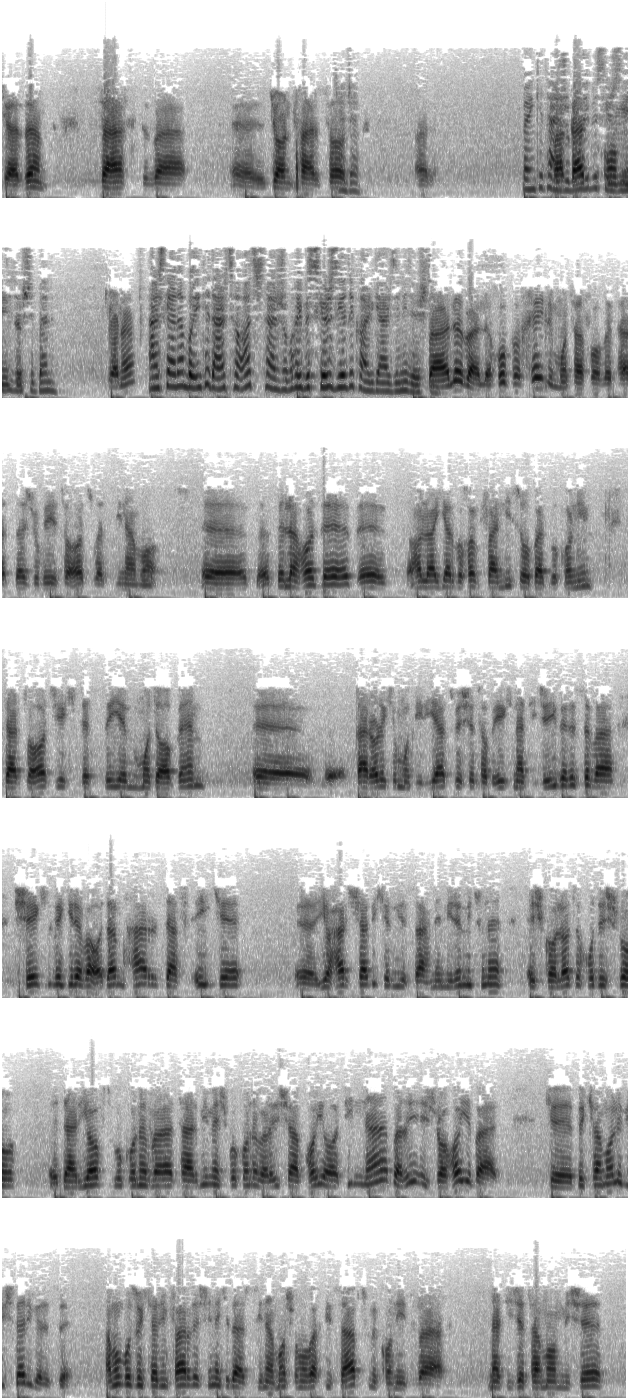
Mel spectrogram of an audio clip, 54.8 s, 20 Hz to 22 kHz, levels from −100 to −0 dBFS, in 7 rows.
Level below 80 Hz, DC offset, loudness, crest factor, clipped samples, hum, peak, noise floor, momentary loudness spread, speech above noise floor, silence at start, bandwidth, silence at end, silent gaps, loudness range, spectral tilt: -48 dBFS; under 0.1%; -17 LUFS; 16 dB; under 0.1%; none; 0 dBFS; -51 dBFS; 11 LU; 34 dB; 0 s; 8.8 kHz; 0.3 s; none; 4 LU; -5 dB/octave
